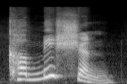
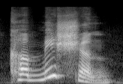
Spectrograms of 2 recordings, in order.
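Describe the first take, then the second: The two takes are said the same way.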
